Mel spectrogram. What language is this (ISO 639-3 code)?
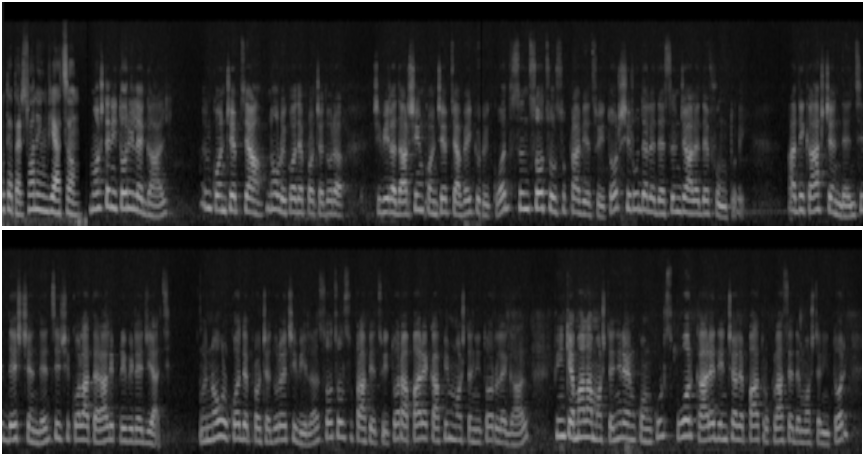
ron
